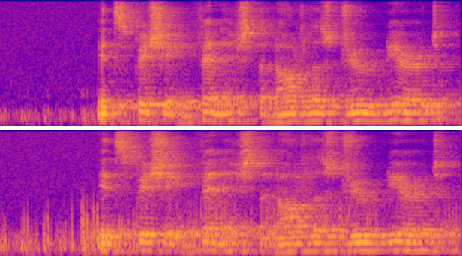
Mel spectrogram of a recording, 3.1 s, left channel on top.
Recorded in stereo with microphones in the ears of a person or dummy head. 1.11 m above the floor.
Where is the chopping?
No chopping in this recording.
